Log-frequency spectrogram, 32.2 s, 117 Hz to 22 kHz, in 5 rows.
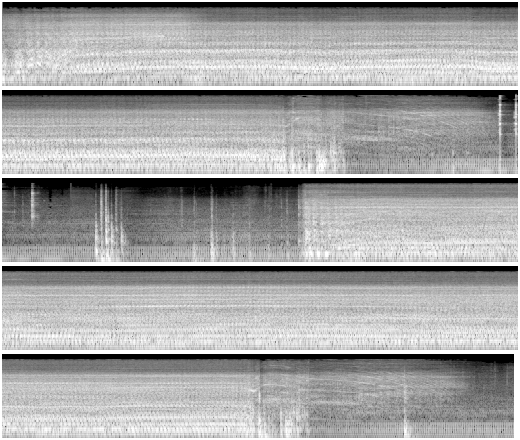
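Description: Drill running a cheap 2-inch hole saw through wooden roof decking boards to cut vent holes. There are two long cuts of about ten and twelve seconds, with the motor's pitch dipping and recovering under load. Between the cuts there is a pause with a few sharp knocks.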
